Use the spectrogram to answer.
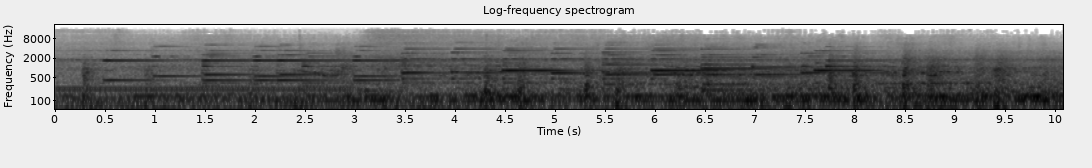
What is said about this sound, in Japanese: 名古屋駅から、うん、中部国際空港まで行く名鉄電車の、うん、えー、チャイムとアナウンスです。はいはい、聞いてみてください。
